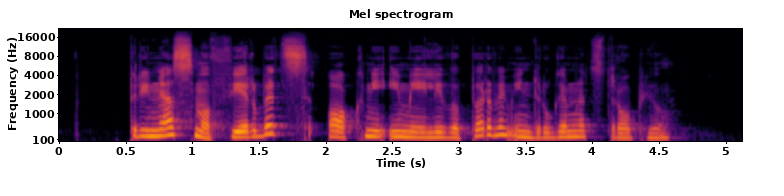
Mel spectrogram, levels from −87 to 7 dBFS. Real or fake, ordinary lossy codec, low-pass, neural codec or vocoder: real; none; 19.8 kHz; none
